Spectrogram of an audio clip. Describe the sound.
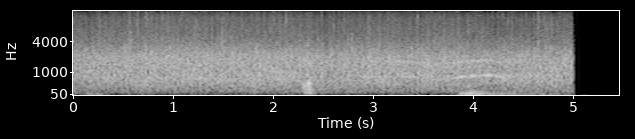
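Sustained audience applause at a live talk. Broad, even clapping continues at a steady level for about five seconds, then cuts off abruptly.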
